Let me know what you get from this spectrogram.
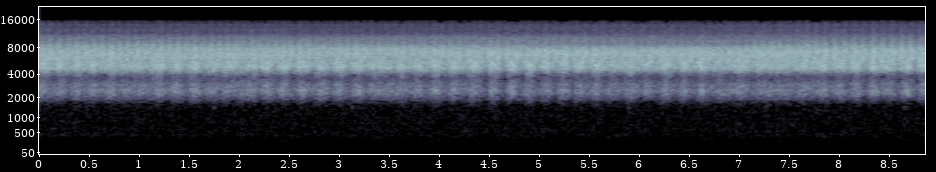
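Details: Unbroken shrill drone of cicadas, hissing and even in loudness, with a rapid shimmering pulse woven through the high buzz.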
